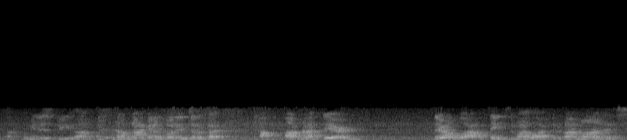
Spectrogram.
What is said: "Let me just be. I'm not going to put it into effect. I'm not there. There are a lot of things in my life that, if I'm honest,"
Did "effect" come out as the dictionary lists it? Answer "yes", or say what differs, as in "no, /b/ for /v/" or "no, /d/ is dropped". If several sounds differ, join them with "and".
no, /f/ is dropped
